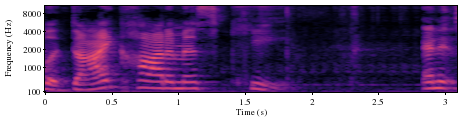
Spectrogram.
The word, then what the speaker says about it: dichotomous: called a dichotomous key that H is silent there so it's called a dichotomous key and it says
